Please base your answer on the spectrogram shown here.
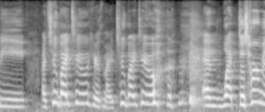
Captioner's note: laughs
